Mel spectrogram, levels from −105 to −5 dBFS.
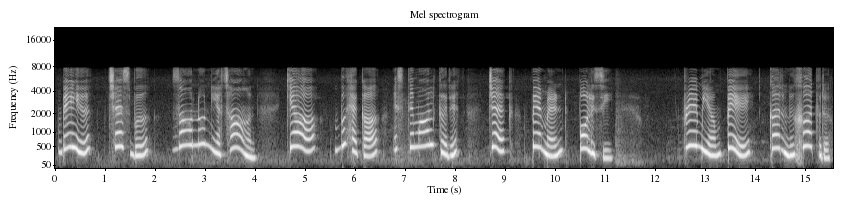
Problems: none marked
